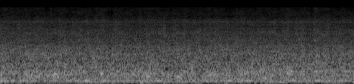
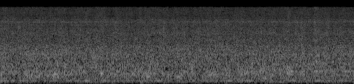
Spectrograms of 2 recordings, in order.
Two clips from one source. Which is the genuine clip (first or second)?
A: second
